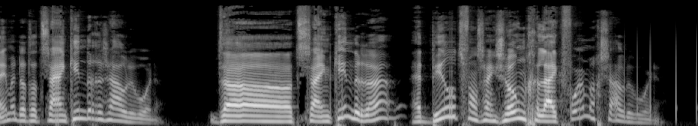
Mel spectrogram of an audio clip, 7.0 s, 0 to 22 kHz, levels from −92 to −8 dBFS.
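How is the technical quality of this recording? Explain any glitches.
The recording has two kinds of fault: brief stutters in four places and a ticking that runs through the second half.

The repeated buffer faults are tiny stutters where a sliver of sound plays more than once, each repeat joined with a hard edge. The first, at 0.56 to 0.60 s, falls between "dat dat" and "kinderen zouden worden" and repeats twice. Single repeats follow at 3.08 to 3.10 s and 5.80 to 5.82 s, and a double one at 4.50 to 4.54 s. The new audio arrived late, so playback replayed the previous block, whose length sounds like about 20 ms. Because each repeat is inserted rather than replacing anything, no speech goes missing.

The train of clicks starts at 3.30 s and continues to the end. It is a ticking of similar-shaped pops, about four per second at an uneven pace, peaking around 5 dB above the speech and audible in the gaps too. 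The likely cause is interference from nearby equipment or a faulty connection or power supply injecting repeated pulses into the signal.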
